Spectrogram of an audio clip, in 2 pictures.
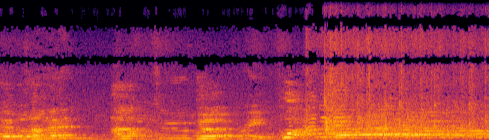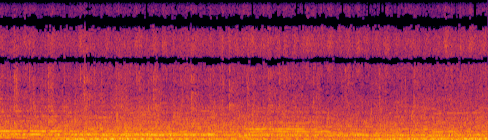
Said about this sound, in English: He says, clap your hands, all you people, and shout unto God with a voice of triumph. So when I count to three, we're going to clap our hands, and we're going to shout unto God with a voice of triumph. Are you ready?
